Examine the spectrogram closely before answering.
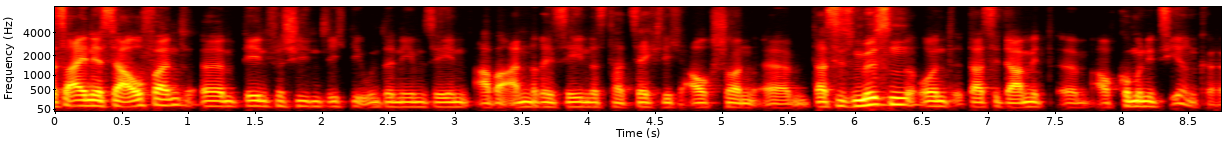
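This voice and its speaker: Here a man speaks at a fairly quick pace. His pitch is fairly low, with ordinary variation. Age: 40s. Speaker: occupational safety company manager. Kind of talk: interview. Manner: hesitant, many filler sounds.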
